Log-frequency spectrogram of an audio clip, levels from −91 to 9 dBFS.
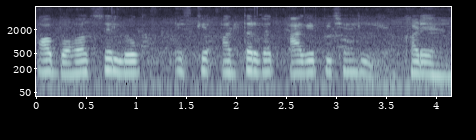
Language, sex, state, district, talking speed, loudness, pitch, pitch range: Hindi, male, Bihar, Saran, 145 wpm, -18 LUFS, 160 Hz, 155-165 Hz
